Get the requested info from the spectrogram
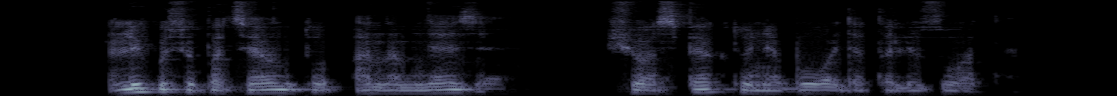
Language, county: Lithuanian, Klaipėda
